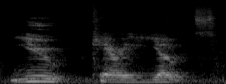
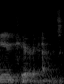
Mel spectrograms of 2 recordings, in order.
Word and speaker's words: eukaryotes: have prokaryotes eukaryotes and no it is not pronounced pro carry use or you carry yachts or who carry boats is pronounced prokaryotes and eukaryotes come on camera guys say it with me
